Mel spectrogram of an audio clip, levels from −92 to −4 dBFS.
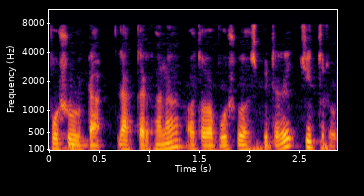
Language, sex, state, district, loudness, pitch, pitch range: Bengali, male, West Bengal, Jhargram, -20 LUFS, 105 Hz, 100-125 Hz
